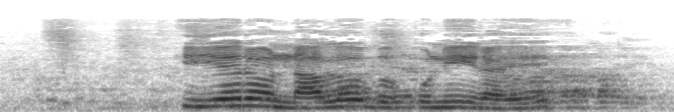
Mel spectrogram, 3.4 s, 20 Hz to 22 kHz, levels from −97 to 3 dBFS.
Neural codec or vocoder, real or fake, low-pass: vocoder, 44.1 kHz, 128 mel bands every 256 samples, BigVGAN v2; fake; 10.8 kHz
